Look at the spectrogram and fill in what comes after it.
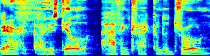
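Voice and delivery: whispered voice. Retelling someone else's question during a game, whispering. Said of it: "Samara's like whispering".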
